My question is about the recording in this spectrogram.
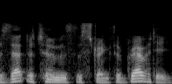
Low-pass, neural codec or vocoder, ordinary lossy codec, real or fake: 7.2 kHz; none; MP3, 48 kbps; real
